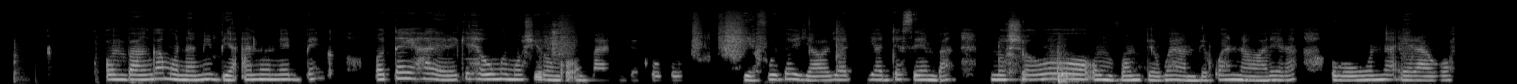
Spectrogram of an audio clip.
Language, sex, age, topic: Oshiwambo, female, 18-24, finance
